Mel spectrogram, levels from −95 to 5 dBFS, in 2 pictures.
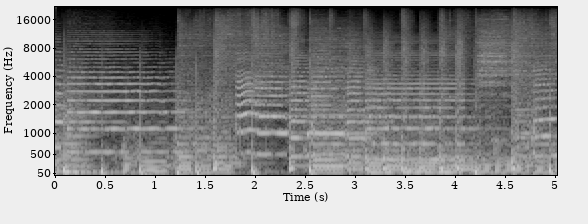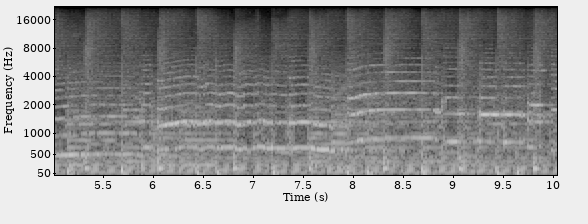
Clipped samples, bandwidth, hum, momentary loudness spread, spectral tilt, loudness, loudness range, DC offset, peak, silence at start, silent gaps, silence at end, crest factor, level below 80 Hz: under 0.1%; over 20 kHz; none; 4 LU; -4.5 dB/octave; -21 LUFS; 1 LU; under 0.1%; -8 dBFS; 0 s; none; 0 s; 14 dB; -34 dBFS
